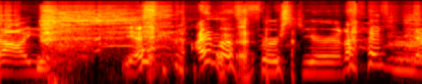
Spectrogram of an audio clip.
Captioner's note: laughs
